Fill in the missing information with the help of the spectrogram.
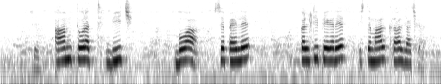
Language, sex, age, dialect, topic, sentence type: Magahi, male, 18-24, Northeastern/Surjapuri, agriculture, statement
